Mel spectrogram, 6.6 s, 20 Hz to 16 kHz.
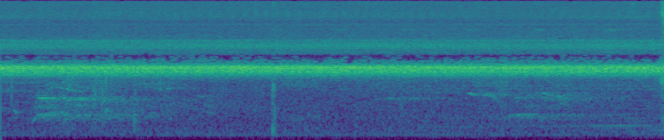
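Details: A dense spring peeper chorus at night in coastal southern Maine, countless high piping peeps merging into one continuous shrill ring, measured near 70 dB against a usual 45, with dogs audible.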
